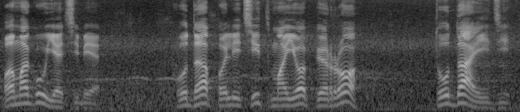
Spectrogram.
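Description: Guy doing a wise old eagle in a storybook, calm and measured, faint noise behind. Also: medium pitch. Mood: grave.

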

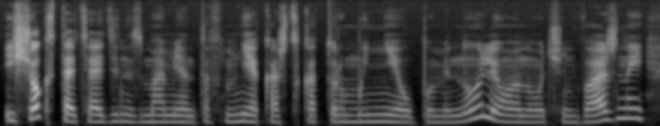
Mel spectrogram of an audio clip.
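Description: A woman speaking as an expert guest in a podcast interview, explaining in a colloquial, animated way. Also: mid-range voice, fast talker, no echo, studio quality.

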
